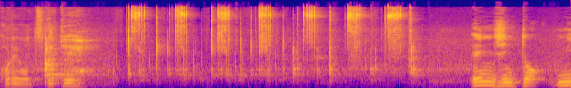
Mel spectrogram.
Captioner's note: working sound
